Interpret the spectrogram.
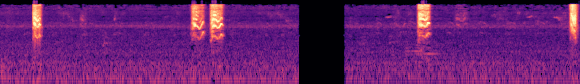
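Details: Female double-collared seedeater piping to warm up males so they keep singing. Scattered brief, scratchy chips come singly and in a quick pair, with long quiet pauses and a short silent break midway.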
